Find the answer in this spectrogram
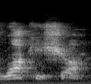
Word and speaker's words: Waukesha: It's pronounced Waukesha.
